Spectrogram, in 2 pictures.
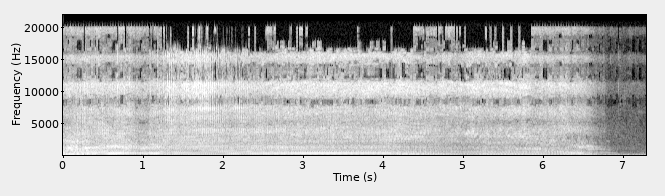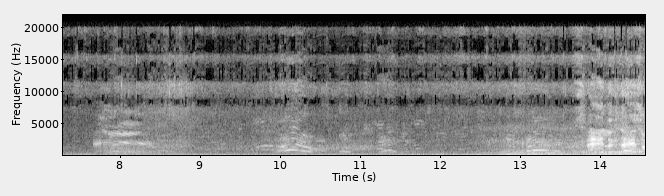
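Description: A Honda car at a street car takeover revs hard, its loud engine note rising and falling through the first half, then dropping to a lower idle rumble as a crowd talks and shouts nearby.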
